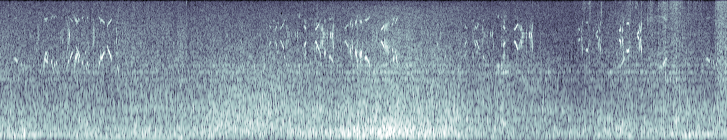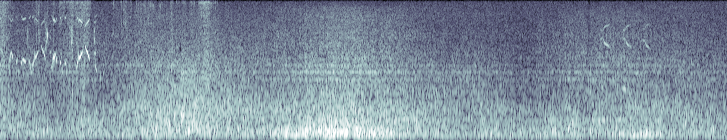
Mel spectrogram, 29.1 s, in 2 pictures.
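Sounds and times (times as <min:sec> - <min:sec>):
steady hiss: 0:00.0 - 0:20.5
quick high chirps: 0:11.5 - 0:19.0
brief rustle: 0:11.6 - 0:19.0.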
